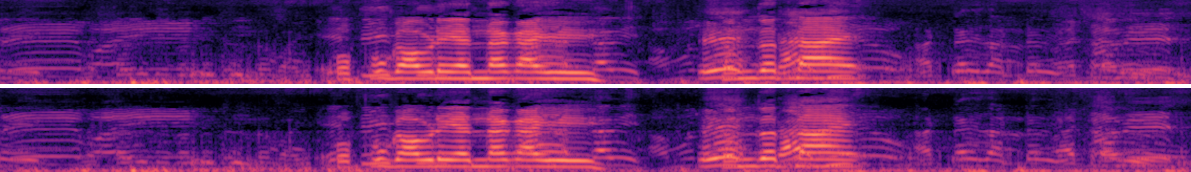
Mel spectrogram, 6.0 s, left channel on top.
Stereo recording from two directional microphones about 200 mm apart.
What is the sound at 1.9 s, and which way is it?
Speech, 50° left (ahead or behind).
